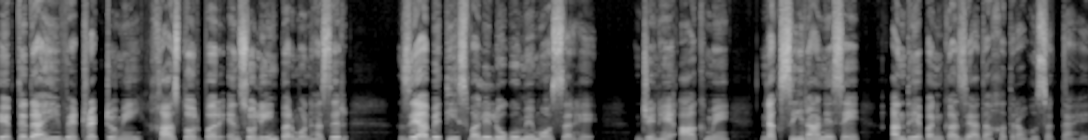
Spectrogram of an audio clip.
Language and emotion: Urdu, neutral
